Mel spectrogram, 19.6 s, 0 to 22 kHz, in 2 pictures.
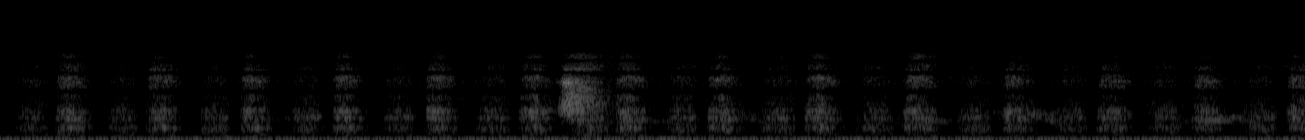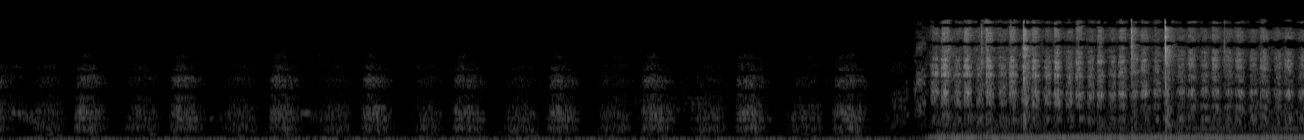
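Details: Rose, a female Labrador Retriever 43 days pregnant, pants rapidly and steadily indoors, about four breaths per second for some sixteen seconds, each breath a soft rasping puff, before loud music abruptly cuts in at the end.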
